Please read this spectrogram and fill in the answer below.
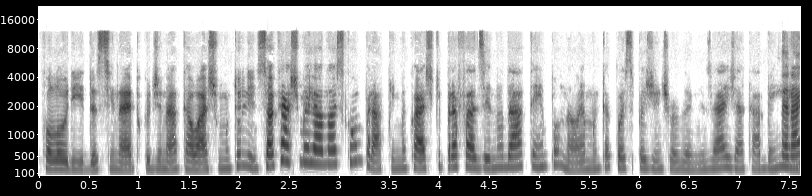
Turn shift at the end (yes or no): yes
